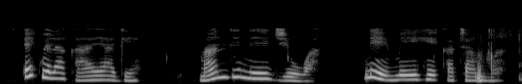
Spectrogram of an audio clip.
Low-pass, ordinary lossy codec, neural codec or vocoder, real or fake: 5.4 kHz; MP3, 48 kbps; none; real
